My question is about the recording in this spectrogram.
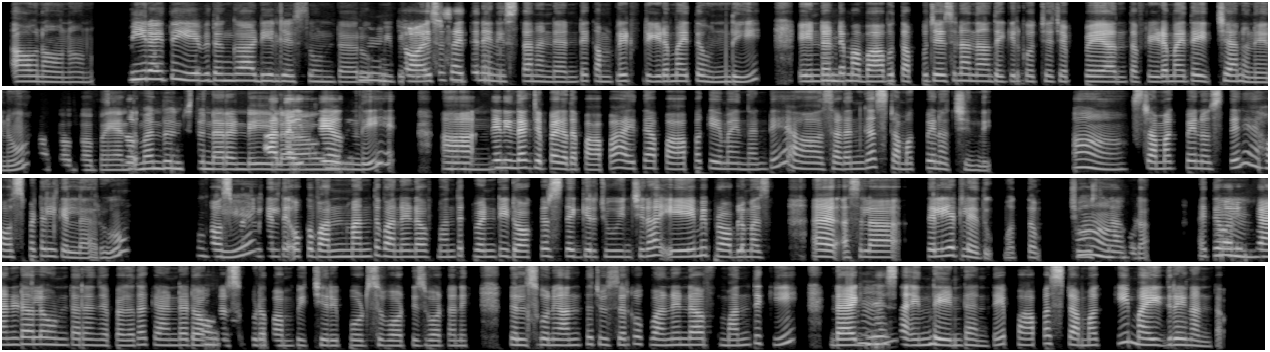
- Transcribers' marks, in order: in English: "డీల్"; in English: "ఛాయిసెస్"; in English: "కంప్లీట్ ఫ్రీడమ్"; in English: "ఫ్రీడమ్"; in English: "సడెన్‌గా స్టమక్ పెయిన్"; in English: "స్టమక్ పెయిన్"; in English: "వన్ మంత్, వన్ అండ్ హాఫ్ మంత్, ట్వెంటీ డాక్టర్స్"; in English: "ప్రాబ్లమ్"; in English: "డాక్టర్స్"; in English: "రిపోర్ట్స్, వాట్ ఇజ్ వాట్"; in English: "వన్ అండ్ హాఫ్ మంత్‌కి డయాగ్నోస్"; in English: "స్టమక్‌కి మైగ్రేన్"
- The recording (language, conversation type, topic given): Telugu, podcast, స్కూల్‌లో మానసిక ఆరోగ్యానికి ఎంత ప్రాధాన్యం ఇస్తారు?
